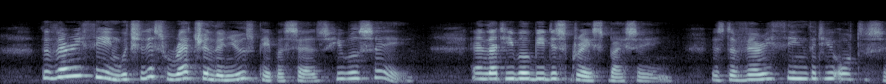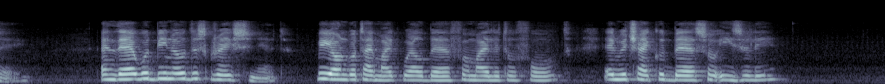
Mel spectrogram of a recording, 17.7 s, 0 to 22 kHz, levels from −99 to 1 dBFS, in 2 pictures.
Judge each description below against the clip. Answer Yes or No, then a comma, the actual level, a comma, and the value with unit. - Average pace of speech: Yes, average, 185 wpm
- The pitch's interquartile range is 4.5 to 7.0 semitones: Yes, average, 5.1 semitones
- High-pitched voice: Yes, high, 230 Hz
